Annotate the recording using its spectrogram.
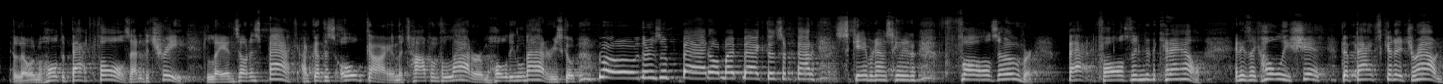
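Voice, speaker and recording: The speech comes at a fairly quick pace, with lively intonation, an animated tone and very even loudness. Audible room echo and noticeable background noise are present. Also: man, high pitch for a man. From United States. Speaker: startup program director. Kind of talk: conference talk. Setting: meetup with live audience. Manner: animated storytelling.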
